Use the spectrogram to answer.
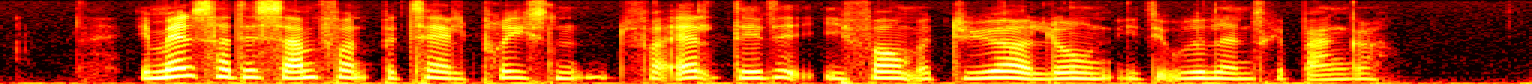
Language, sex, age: Danish, female, 23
